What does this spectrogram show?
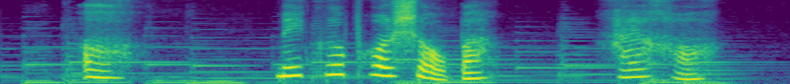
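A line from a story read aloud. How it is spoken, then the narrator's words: Mother, trembling voice. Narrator (Chinese): 妈妈颤声地说道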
